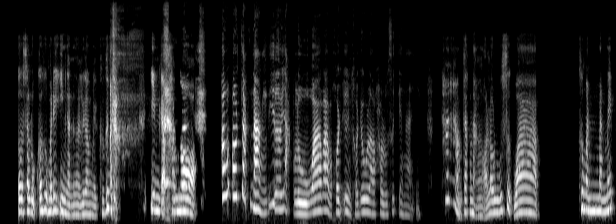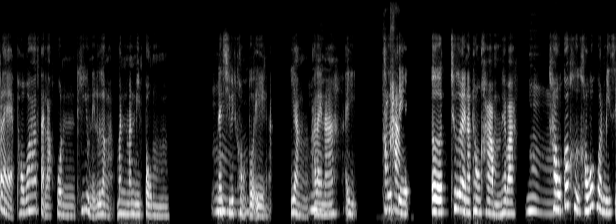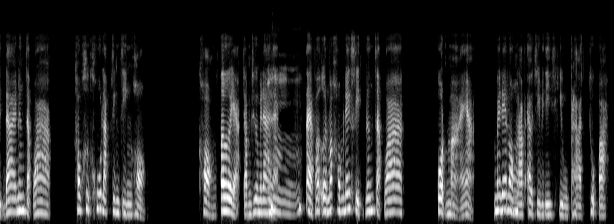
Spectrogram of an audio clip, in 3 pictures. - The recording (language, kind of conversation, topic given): Thai, unstructured, คุณเคยร้องไห้ตอนดูละครไหม และทำไมถึงเป็นแบบนั้น?
- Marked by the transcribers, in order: laughing while speaking: "อะโธ่ นะ"; tapping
